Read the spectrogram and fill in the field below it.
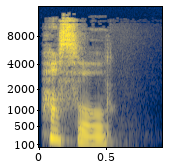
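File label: "hustle", British English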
